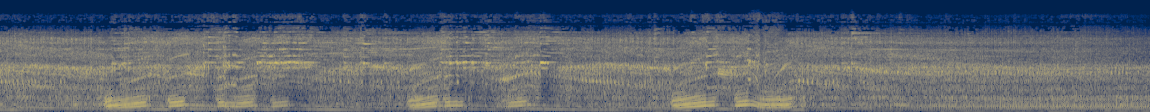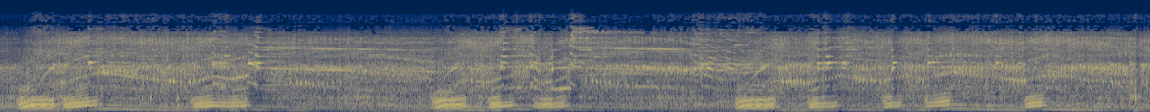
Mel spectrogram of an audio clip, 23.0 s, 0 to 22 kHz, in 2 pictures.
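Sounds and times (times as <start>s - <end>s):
clearing saw engine revving: 0.0s - 23.0s.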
